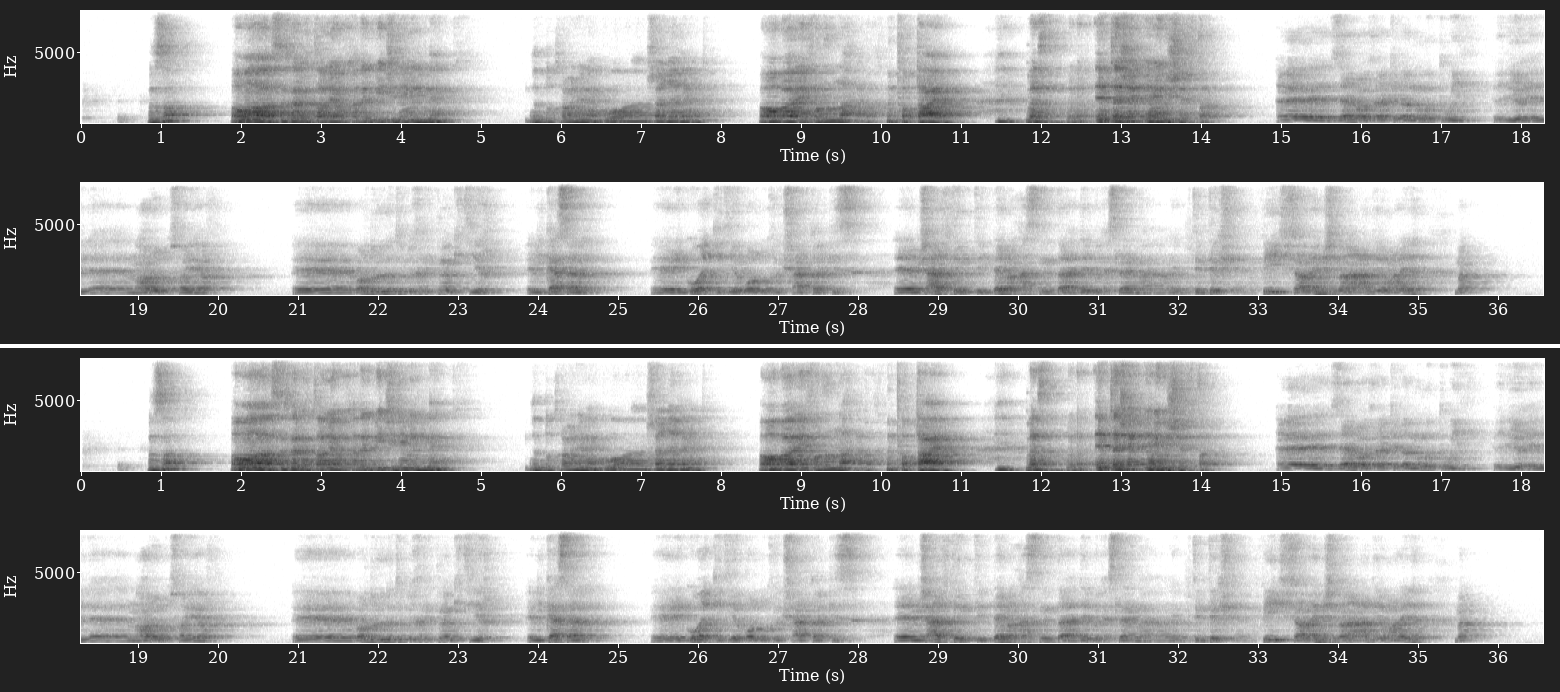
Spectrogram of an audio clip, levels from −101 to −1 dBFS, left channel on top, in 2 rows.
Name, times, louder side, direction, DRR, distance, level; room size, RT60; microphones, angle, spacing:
voice 1, 0.8-1.2 1.9-4.5 5.6-7.7 8.5-10.8 11.4-14.1, right 1 dB, 30° right, -5 dB, 0.7 m, -31 dB
voice 2, 11.2-11.7 14.9-17.4 17.6-20.0 20.9-23.4 23.8-24.7 25.4-28.0 28.4-35.6, equal, ahead, -8 dB, 0.4 m, -41 dB
3.1 x 2.5 x 3.2 m, 1.1 s
head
